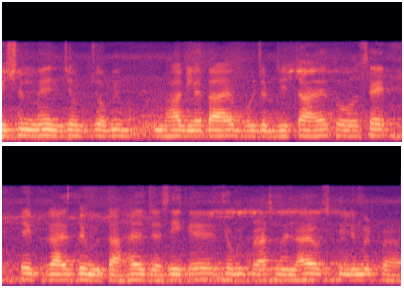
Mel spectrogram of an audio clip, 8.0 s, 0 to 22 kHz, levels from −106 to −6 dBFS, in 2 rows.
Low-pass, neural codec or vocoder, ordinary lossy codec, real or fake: none; codec, 16 kHz, 6 kbps, DAC; none; fake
